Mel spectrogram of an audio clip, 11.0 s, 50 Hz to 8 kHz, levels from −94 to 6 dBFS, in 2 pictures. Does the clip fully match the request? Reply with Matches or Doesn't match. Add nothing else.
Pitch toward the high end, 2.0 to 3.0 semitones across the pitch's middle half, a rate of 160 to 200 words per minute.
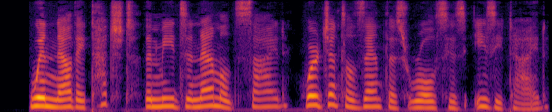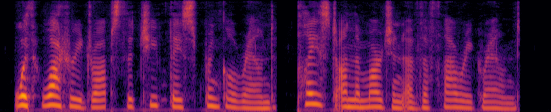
Doesn't match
